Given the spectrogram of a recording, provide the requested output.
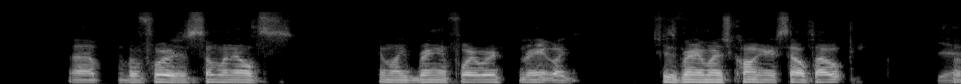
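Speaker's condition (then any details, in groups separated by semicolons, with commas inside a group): Cerebral palsy; power wheelchair since childhood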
